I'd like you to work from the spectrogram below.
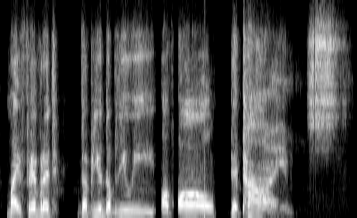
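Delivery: slow, drawn-out put-on voice, every word dragged. Listing favorite wrestlers, then saying it in a Santino Marella impression. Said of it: "Let me say it like Santino Marella would say it".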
